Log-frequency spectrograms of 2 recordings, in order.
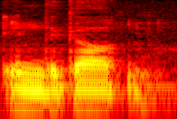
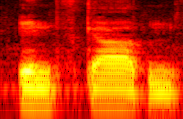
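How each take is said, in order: First: The article is said in full with a vowel. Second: The article is reduced to a bare th sound.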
